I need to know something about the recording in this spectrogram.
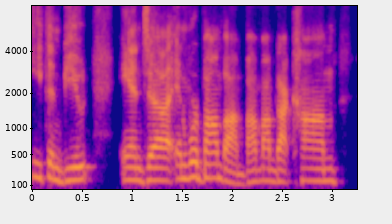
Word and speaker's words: Beute: prefer to buy books my name is ethan butte last name is spelled b-e-u-t-e and i'm on most of the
